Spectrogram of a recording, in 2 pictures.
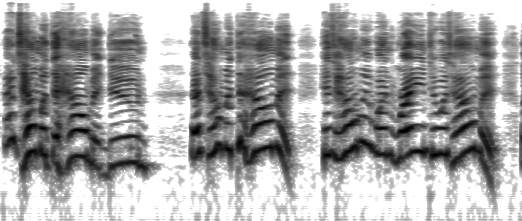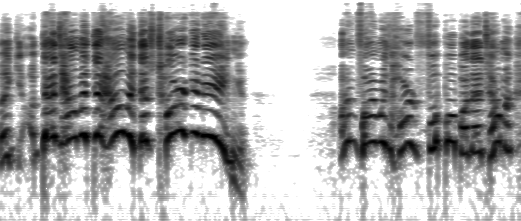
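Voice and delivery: real fan fury at a dirty hit; rising indignant yell; worked-up rant. Real, not acted. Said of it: "I'm not trying to get worked up".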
